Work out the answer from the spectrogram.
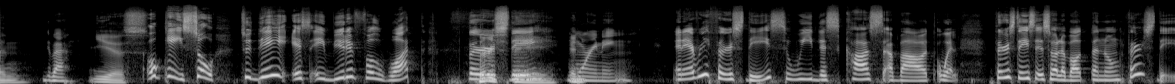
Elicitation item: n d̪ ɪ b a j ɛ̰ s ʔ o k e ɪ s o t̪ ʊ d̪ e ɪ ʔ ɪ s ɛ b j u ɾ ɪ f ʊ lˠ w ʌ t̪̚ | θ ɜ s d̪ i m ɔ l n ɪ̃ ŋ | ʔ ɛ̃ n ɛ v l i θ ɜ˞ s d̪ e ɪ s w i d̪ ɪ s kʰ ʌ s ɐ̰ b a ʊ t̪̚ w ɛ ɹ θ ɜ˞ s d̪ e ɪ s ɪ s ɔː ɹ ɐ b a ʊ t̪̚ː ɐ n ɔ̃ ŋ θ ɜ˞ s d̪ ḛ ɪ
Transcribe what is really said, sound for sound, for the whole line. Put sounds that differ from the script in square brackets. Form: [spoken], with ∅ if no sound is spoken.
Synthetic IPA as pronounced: n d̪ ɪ b a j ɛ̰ s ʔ o k e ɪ s o t̪ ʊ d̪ e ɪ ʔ ɪ s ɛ b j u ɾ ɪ f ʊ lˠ w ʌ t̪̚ | θ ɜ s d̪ [e] m ɔ [ɹ] n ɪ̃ ŋ | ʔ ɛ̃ n ɛ v [ɹ] i θ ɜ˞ s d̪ e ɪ s w i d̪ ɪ s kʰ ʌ s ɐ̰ b a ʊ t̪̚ w ɛ [l] θ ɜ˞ s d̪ e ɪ s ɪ s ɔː [l] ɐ b a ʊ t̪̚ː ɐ n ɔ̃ ŋ θ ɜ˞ s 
